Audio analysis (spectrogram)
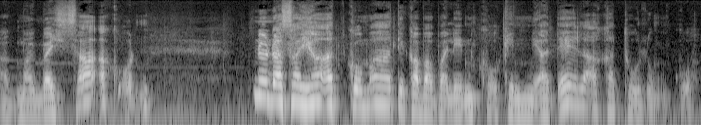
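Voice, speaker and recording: An actress playing a haughty, temperamental wealthy madam in a melodramatic radio-style drama. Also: female voice, deep voice, big pitch swings, unhurried, slightly rough, faint music behind, heavily acted. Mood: lonely, regretful.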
